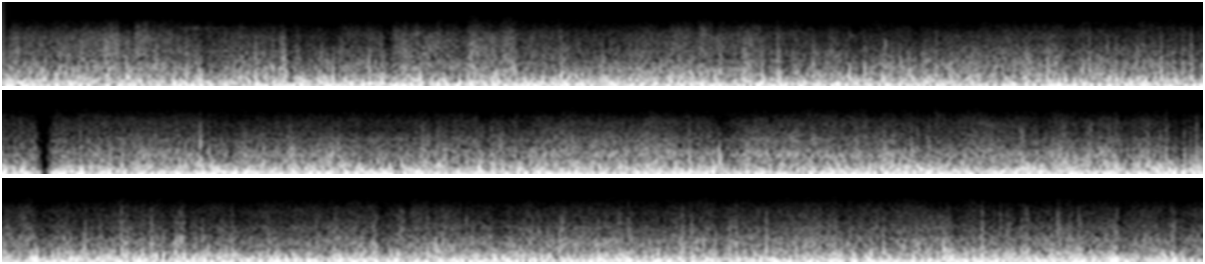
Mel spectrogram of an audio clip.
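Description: Wind buffeting the microphone over the steady rumble of a passenger train running at speed. There is a very brief dropout about four seconds in.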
